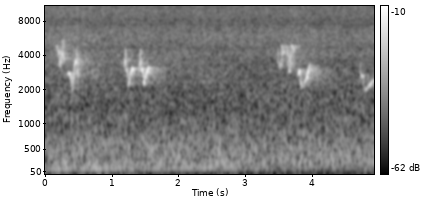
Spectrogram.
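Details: American robin, a regular birdbath visitor, singing while bathing on a warm summer day in 2022; clear caroling phrases of two or three slurred whistled notes, pitched up and down, separated by short pauses.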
